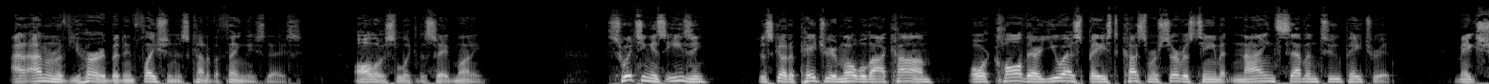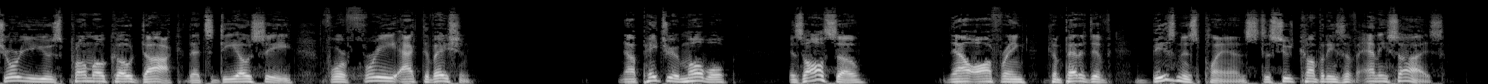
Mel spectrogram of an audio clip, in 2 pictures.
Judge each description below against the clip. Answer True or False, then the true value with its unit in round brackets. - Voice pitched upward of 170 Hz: False (130 Hz)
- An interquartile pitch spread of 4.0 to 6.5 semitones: False (3.4 semitones)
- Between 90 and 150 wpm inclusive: True (135 wpm)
